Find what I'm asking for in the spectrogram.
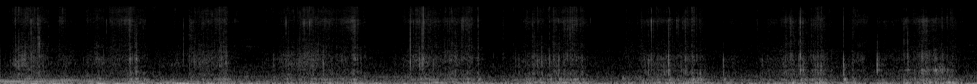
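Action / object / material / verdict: scrape / synthetic wig hair on a mannequin head / synthetic hair / none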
